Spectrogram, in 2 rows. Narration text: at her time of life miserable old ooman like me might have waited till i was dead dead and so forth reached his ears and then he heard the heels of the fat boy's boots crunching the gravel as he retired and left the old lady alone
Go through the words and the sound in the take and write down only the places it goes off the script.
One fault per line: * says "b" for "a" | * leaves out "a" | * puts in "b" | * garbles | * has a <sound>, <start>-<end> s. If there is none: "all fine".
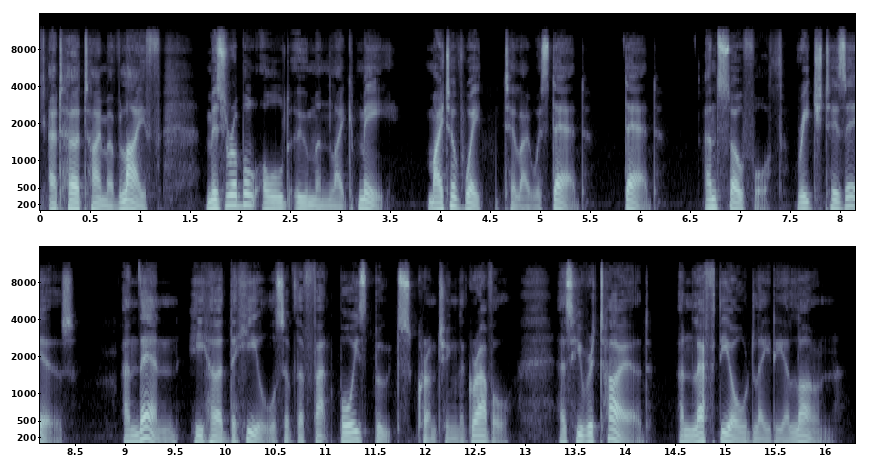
* has a dropout, 4.4-4.6 s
